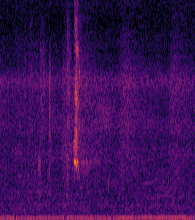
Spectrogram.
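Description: Infant pig-tailed macaque giving a short, sharp, high-pitched squeak about a second in, with a couple of fainter squeaks just before it, over a steady low rumble.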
